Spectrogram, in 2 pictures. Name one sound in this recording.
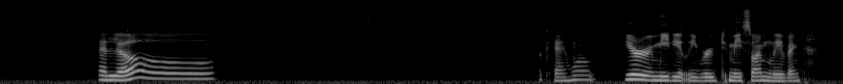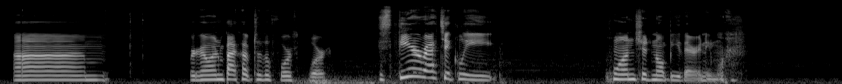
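A woman talks with animation into a microphone.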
